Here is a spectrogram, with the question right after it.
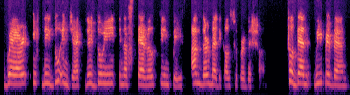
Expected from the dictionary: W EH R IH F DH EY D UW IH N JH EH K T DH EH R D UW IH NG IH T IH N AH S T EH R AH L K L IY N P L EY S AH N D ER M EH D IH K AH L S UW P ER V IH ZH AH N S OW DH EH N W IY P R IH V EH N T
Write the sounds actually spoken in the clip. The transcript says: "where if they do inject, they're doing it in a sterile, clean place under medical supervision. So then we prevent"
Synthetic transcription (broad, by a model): W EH R IH F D EY D UW IH N JH EH K T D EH R D UW IH NG IH T IH N AH S T EH R AH L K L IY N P EY S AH N D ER M EH D IH K AH L S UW P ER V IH SH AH N S OW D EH N W IY P R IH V EH N T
